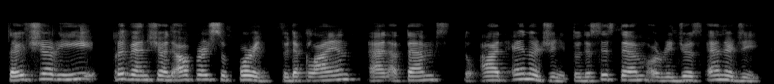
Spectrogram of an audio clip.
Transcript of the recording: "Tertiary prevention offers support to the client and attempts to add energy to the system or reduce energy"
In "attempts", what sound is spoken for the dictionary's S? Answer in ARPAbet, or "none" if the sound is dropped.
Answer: S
